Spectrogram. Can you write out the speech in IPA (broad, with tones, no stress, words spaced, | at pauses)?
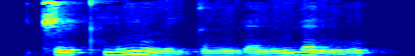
ʈ͡ʂɻ̩˧˥t̪ʰi˧˥n̪u˥˩ li˨˩kə˦nn̪ɥɛ˧˥n mɥɛ˥˩nu˧˥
